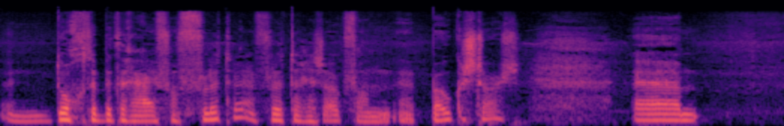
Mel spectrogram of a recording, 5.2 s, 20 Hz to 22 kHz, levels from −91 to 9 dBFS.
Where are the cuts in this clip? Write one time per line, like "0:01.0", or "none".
none

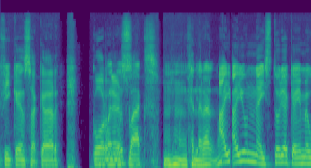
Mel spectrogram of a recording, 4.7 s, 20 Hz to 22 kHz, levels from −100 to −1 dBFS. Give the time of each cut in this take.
0:03.4

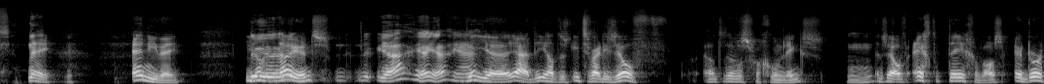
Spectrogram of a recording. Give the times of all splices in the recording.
0:05.7

